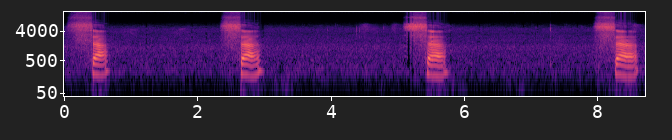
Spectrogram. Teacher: زبان کی نوک جب نیچے والے دو دانتوں کے کنارے سے ٹکرانے کے ساتھ ساتھ اوپر والے دو دانتوں سے بھی لگے تو سین کی ادائیگی ہوتی ہے، اور اس کی صفت یہ ہے کہ اس کی آواز سیدھی ہوتی ہے، باریک ہوتی ہے اور سیٹی والی ہوتی ہے۔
